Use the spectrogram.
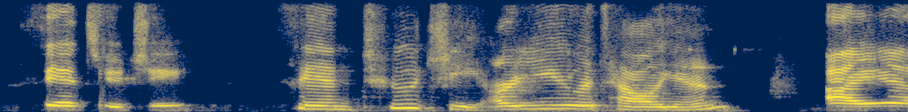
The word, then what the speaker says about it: Santucci: Santucci.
